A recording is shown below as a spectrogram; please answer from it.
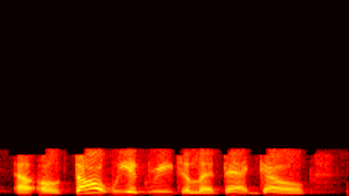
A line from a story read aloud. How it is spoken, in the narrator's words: Raymond said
